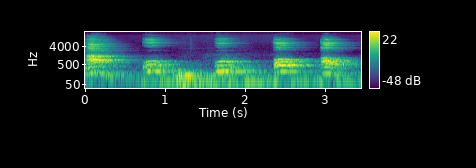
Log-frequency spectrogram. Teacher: पश्च स्वर की बात करें। जितने भी स्वर आप बोलोगे ना पश्च स्वर को, वो बोलने पे ऐसा लगेगा जी पीछे है।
